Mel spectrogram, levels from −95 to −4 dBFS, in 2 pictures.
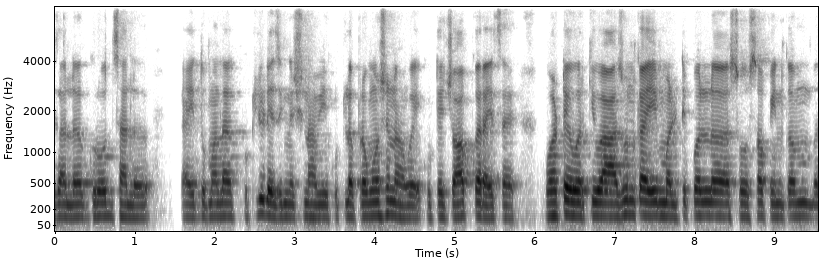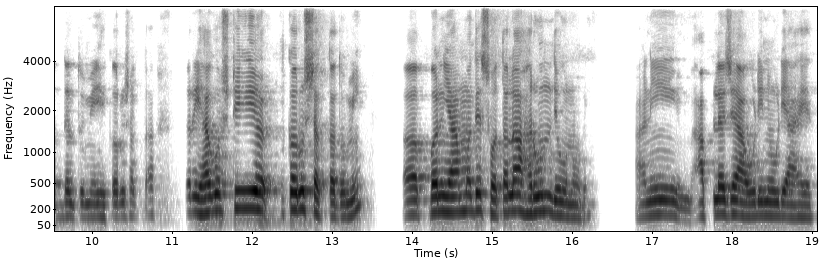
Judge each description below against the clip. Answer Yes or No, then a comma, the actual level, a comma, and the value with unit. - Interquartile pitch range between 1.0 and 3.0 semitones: Yes, narrow, 2.6 semitones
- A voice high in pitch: No, low, 130 Hz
